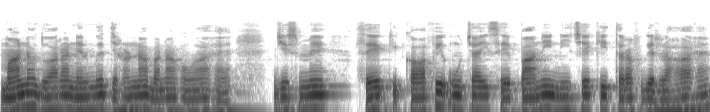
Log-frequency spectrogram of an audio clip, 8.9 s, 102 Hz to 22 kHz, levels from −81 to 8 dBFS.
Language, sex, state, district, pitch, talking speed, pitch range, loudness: Hindi, male, Maharashtra, Chandrapur, 110 Hz, 130 wpm, 100-115 Hz, -19 LUFS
